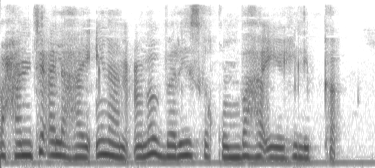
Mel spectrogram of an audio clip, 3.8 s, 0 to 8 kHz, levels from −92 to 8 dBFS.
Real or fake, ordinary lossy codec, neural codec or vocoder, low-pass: real; AAC, 32 kbps; none; 7.2 kHz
